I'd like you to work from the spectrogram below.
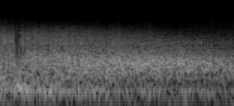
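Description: Bomb explosions like wartime artillery merge into a continuous, heavy rumbling roar, loud and steady throughout with no distinct individual blasts.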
